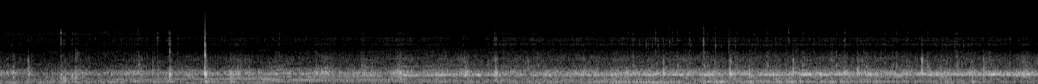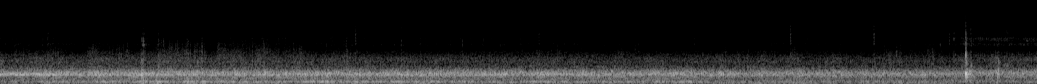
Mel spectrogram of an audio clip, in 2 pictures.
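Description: Wind rushing over the microphone of a camera mounted on a moving bicycle, with road rumble and small rattles from the bike; it grows louder over the first eight seconds or so.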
